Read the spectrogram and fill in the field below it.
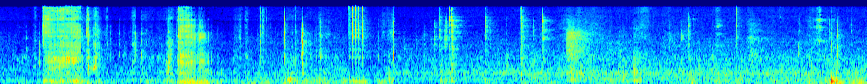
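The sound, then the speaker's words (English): A zip tie is pulled tight to attach a part to a small chassis, with a run of sharp ratcheting clicks in quick, uneven bursts, some louder snaps among them, with no voices. “So this will be attached with a zip tie and it will work totally fine.”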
